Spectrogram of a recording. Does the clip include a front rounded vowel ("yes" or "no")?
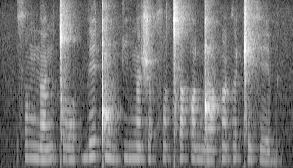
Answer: no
